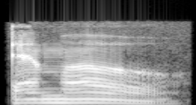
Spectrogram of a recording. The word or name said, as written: mo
